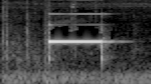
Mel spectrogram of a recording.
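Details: A single steady high-pitched electronic tone of about half a second in a quiet room; a pediatric Alaris infusion pump alarm sounding because the pump door was open during tubing setup in a demonstration.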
